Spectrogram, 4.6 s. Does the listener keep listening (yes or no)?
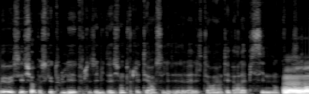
no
